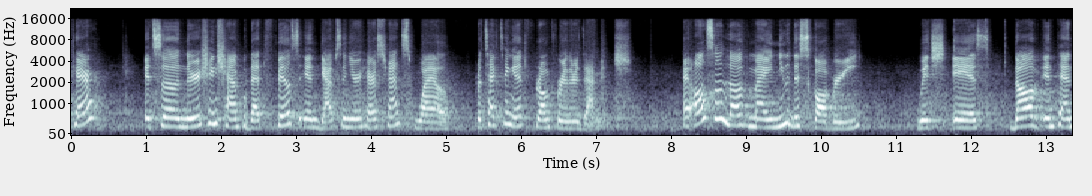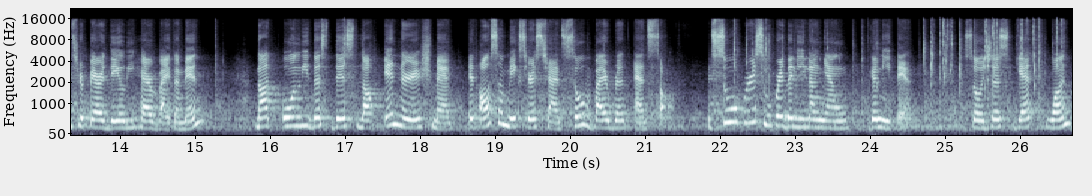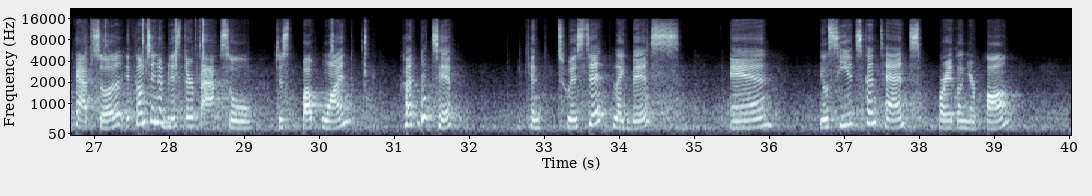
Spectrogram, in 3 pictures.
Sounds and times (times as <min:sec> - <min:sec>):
Speech: 0:00.0 - 0:00.4, 0:01.0 - 0:07.5, 0:08.2 - 0:10.6, 0:11.3 - 0:15.2, 0:15.8 - 0:24.7, 0:25.3 - 0:30.5, 0:31.1 - 0:31.9, 0:32.7 - 0:34.9, 0:35.5 - 0:39.4.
